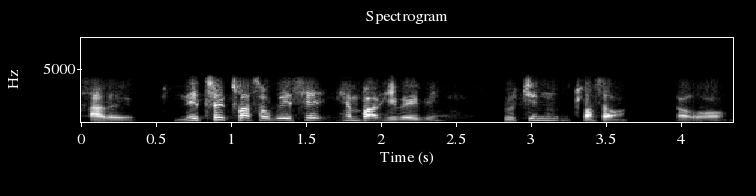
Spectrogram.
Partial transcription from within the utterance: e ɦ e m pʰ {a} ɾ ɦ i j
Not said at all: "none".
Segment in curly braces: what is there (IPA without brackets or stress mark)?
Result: a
